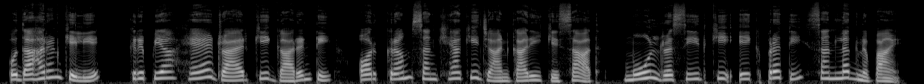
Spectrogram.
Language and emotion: Hindi, neutral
